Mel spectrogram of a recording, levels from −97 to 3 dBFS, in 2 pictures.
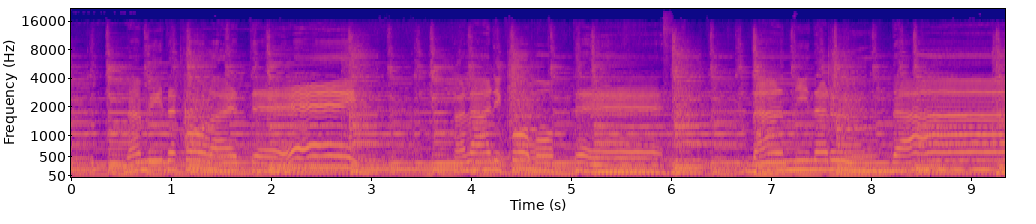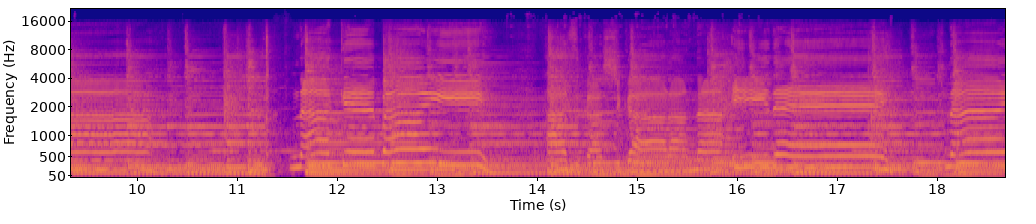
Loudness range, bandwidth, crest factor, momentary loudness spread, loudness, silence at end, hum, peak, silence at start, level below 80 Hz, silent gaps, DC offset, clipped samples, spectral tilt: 3 LU; 18.5 kHz; 12 dB; 6 LU; -28 LUFS; 0 s; none; -16 dBFS; 0 s; -58 dBFS; none; under 0.1%; under 0.1%; -4.5 dB/octave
